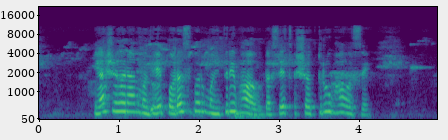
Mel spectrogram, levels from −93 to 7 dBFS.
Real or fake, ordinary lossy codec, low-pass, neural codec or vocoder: real; MP3, 96 kbps; 10.8 kHz; none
